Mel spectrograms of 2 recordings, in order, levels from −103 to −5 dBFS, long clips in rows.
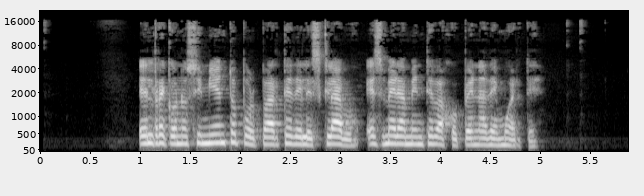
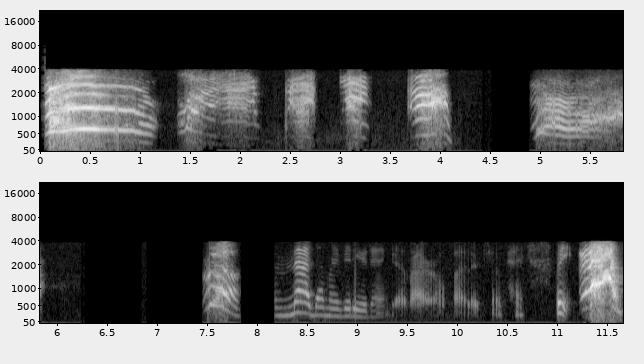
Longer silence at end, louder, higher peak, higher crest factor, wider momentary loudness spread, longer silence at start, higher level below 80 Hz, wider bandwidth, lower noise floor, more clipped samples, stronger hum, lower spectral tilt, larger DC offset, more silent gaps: first, 0.9 s vs 0.05 s; about the same, -19 LUFS vs -20 LUFS; about the same, -2 dBFS vs 0 dBFS; second, 18 dB vs 24 dB; second, 6 LU vs 26 LU; first, 1 s vs 0.05 s; about the same, -70 dBFS vs -70 dBFS; first, 17 kHz vs 4.1 kHz; second, -83 dBFS vs under -90 dBFS; neither; neither; about the same, -4.5 dB/octave vs -5 dB/octave; neither; neither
